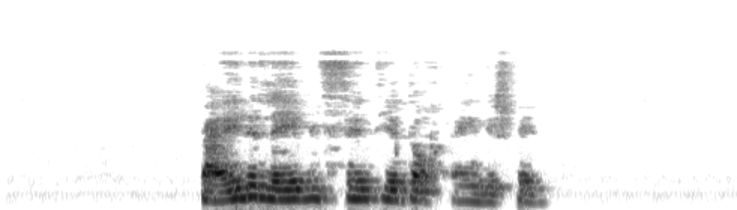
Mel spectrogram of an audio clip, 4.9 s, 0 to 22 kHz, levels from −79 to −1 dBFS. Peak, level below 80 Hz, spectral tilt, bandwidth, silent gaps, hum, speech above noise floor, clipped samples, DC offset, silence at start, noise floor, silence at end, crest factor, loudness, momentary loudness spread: -2 dBFS; -58 dBFS; -7.5 dB/octave; 9.2 kHz; none; none; 58 dB; under 0.1%; under 0.1%; 1.35 s; -73 dBFS; 1.3 s; 16 dB; -16 LUFS; 15 LU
